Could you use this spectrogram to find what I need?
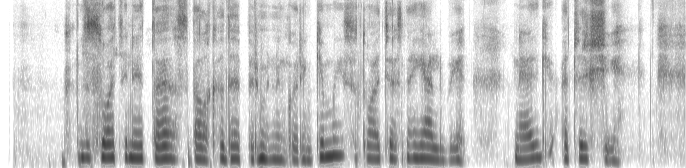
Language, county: Lithuanian, Utena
